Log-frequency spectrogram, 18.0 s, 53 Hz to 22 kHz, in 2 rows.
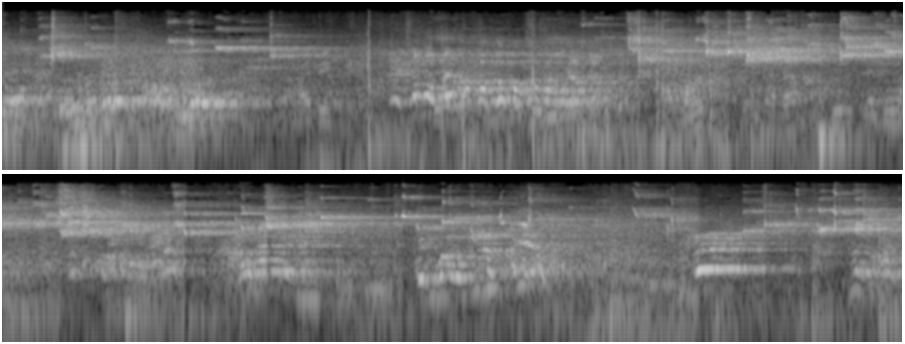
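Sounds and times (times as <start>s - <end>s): players calling out: 0.0s - 18.0s
sneakers squeaking: 0.0s - 18.0s
basketball bouncing: 3.6s - 3.9s, 6.4s - 7.6s.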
